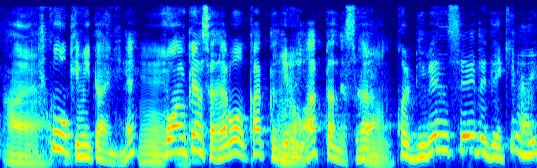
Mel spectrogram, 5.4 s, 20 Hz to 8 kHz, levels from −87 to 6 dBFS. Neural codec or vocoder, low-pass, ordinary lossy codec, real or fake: codec, 44.1 kHz, 3.4 kbps, Pupu-Codec; 7.2 kHz; none; fake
